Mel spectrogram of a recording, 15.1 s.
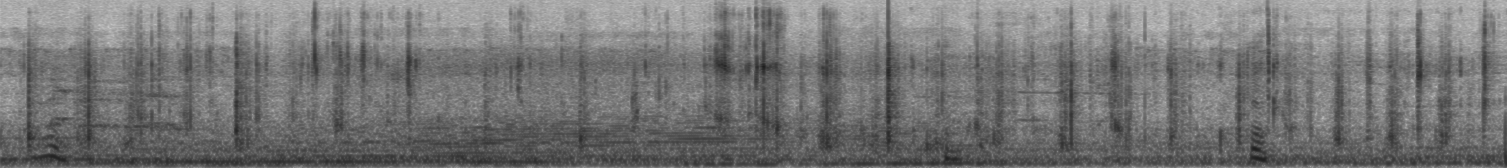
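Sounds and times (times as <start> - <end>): crunchy food bitten and chewed: 0.0 - 15.0.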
